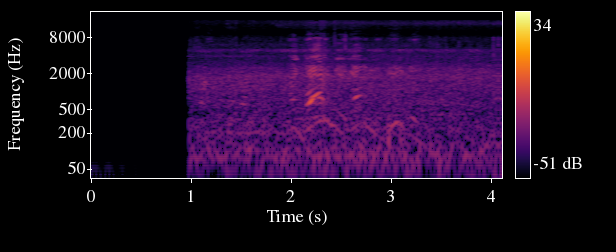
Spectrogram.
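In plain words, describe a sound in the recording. A football is kicked on an artificial turf pitch outdoors.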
